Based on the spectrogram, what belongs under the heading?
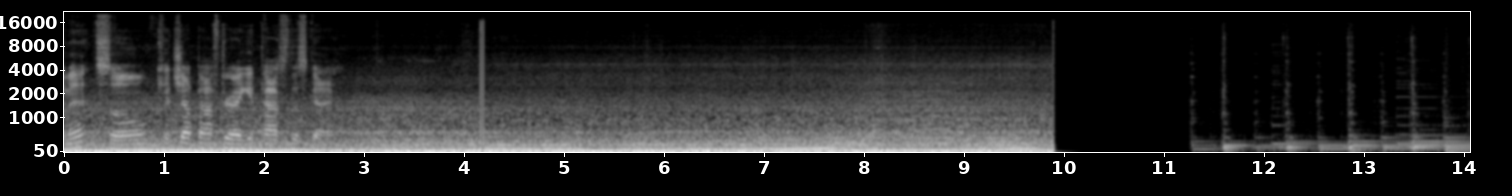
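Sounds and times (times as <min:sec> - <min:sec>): car engine hum: 0:00.0 - 0:09.9
road rumble inside moving car: 0:00.0 - 0:09.9.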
